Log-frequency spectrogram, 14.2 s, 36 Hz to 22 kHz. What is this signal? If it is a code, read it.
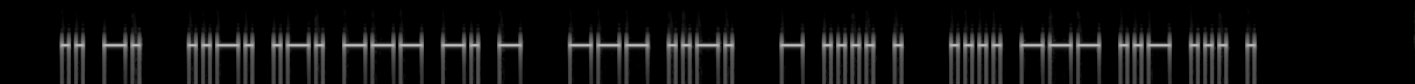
Morse code, heard as a keyed tone, about 17 wpm, 700 Hz. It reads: IN FRONT OF THE HOUSE
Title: Sets of 5 Words Encore2 17wpm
